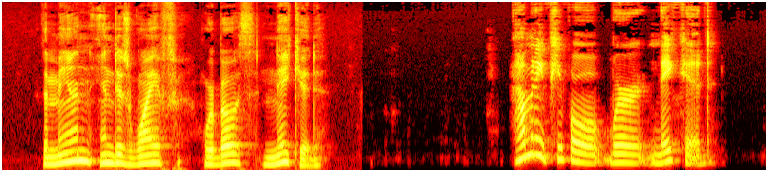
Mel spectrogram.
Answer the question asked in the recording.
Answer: Two. The man and his wife were both naked.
